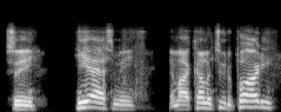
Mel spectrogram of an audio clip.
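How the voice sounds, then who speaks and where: A man live streaming from the desert, joking and rambling in a loose, animated way. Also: high voice, brisk, no room sound, dull audio. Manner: animated, joking, imitates bird chirps. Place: outdoors in the desert.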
